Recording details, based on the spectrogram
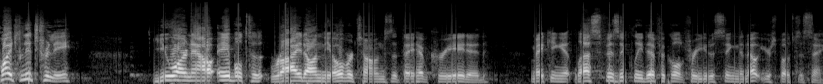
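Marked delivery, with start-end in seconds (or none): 0.0-0.8 pitched-up put-on British accent. Showing how British people say a word: put-on British accent. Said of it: "that's how British people say literally".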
